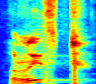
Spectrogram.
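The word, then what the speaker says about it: wrist: या कांधा, टूथ दांत, रिस्ट कलाई। रिस्ट में भी जो पहले का डब्ल्यू है वो साइलेंट लेटर है, खामोश हर्फ है।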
